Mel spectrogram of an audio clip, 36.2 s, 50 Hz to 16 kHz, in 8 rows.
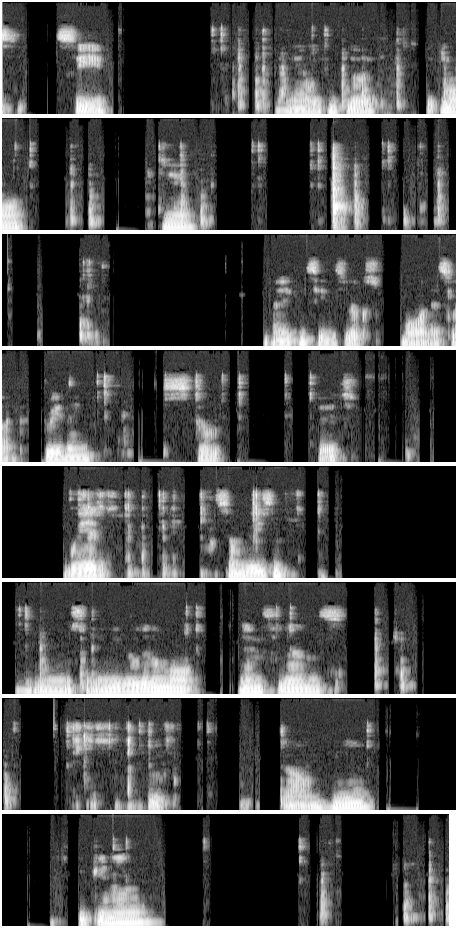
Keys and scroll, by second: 9.9 r, 17.7 r, 19.4 ctrl+z, 19.7 ctrl+z, 21.3 r, 28.3 ctrl+z.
